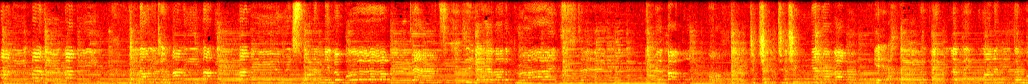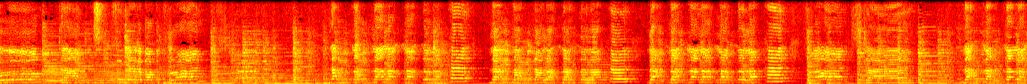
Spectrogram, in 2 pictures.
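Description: A woman singing a pop song live, accompanied by a strummed acoustic guitar, with a few short breaks in the sound in the last third.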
